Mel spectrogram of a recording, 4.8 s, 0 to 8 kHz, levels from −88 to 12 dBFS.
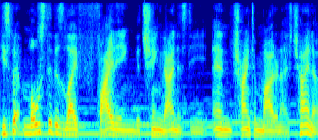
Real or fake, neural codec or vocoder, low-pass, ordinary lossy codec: real; none; 7.2 kHz; AAC, 32 kbps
